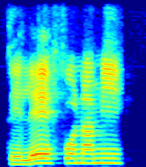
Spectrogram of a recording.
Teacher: Bisdrucciole, quando l'accento cade sulla quartultima sillaba della parola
